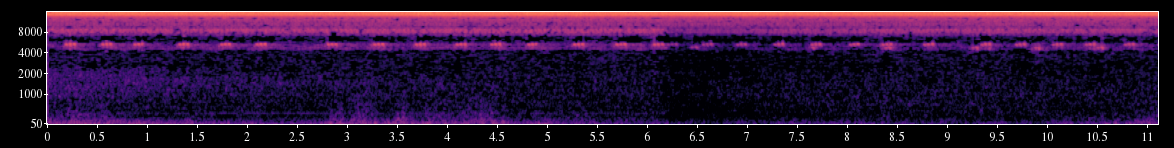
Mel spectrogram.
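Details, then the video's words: Crickets chirping in summer countryside beside a golden wheat field: a steady train of high, short pulses, roughly three per second, over a low rustle of light breeze. "Countryside/cricket sounds"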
